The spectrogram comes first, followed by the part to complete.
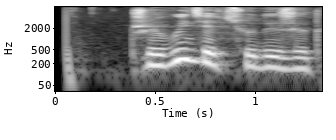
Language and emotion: Russian, angry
